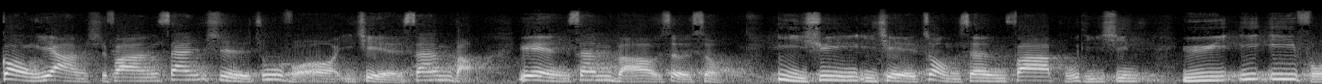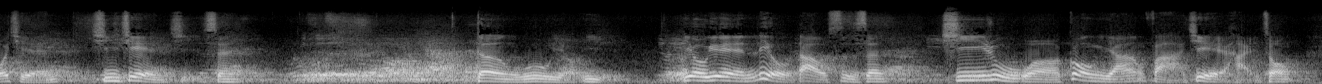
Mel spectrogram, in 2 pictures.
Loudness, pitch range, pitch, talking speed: -15 LUFS, 150-205 Hz, 185 Hz, 125 characters per minute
